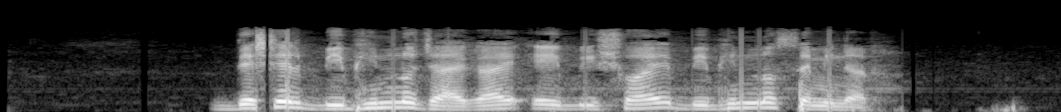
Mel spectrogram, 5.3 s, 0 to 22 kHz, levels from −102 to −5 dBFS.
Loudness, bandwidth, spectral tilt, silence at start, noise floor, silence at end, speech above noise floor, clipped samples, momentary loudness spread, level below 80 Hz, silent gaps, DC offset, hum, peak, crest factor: -17 LUFS; 7.8 kHz; -6 dB/octave; 1.05 s; -73 dBFS; 0.25 s; 56 dB; under 0.1%; 7 LU; -46 dBFS; none; under 0.1%; none; -2 dBFS; 16 dB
